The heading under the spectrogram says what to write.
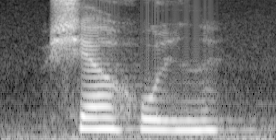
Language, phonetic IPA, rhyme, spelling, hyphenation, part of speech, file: Belarusian, [usʲeaˈɣulʲnɨ], -ulʲnɨ, усеагульны, усе‧агуль‧ны, adjective, Be-усеагульны.ogg
- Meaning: universal (relating to everyone, covering everyone, extending to everyone)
